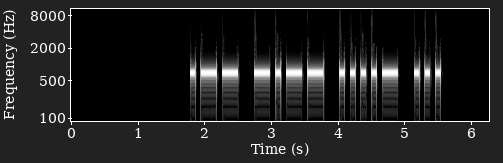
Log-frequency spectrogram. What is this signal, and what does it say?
Morse code, heard as a keyed tone, about 15 wpm, 700 Hz. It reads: WY4S
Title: USA Call Signs - 4 Characters - Repeated 2x - 15wpm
